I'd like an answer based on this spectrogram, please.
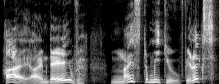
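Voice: medium pitch, wildly swooping pitch, extremely slow, a little mellow, pitched below the performer's own voice, heavily acted. A woman voicing a friendly, dopey, nervous male fox underling in a children's story. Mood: friendly, sheepish. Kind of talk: children's animal story character voice.

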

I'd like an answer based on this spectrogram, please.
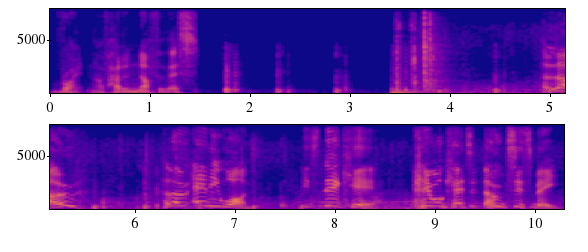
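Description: Anxious young man acting a student, swinging pitch. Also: huge pitch swings, unhurried, exaggerated voice. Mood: desperate. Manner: exclamatory, agitated. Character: anxious young male exchange student, easily rattled. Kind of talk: radio drama acting. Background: music.

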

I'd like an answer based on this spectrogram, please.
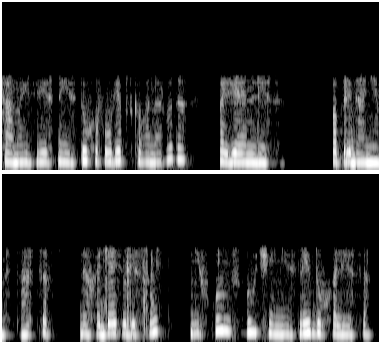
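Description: A woman with a husky voice giving a scripted storytelling narration. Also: fairly even intonation, a little slow, a little hiss or hum. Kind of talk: scripted folk tale and documentary narration. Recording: muffled, low-fidelity phone-like sound.

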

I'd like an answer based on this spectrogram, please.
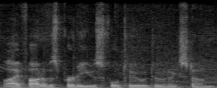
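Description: A man's voice: low-pitched, rapid-fire, faint music behind. A man voicing a level-headed cartoon ninja chameleon, dry and placating, hesitating as he banters off the cuff. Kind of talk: improvised in-character banter.

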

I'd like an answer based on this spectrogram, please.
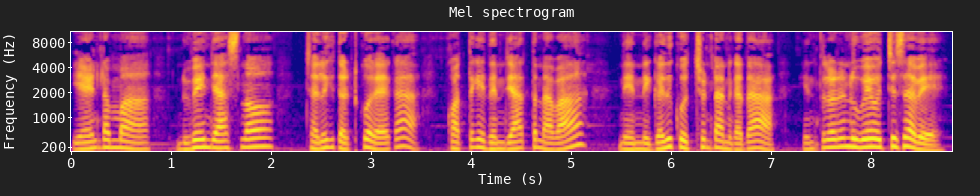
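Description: A woman's voice: on the low side, moderate pace, long pauses, darkish tone, no echo, natural voice. A woman voicing an irritable elderly mother-in-law in a family story, nagging and sarcastic. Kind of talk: dramatized moral story voice acting. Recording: music behind the voice.

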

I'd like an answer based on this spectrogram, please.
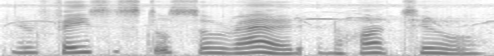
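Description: A woman voicing a possessive, obsessive young girlfriend in an ASMR roleplay, speaking sweetly and intimately with soft whispers and a creepy edge under the doting. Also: high-pitched, steady tone, measured pace, slight background noise. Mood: caring. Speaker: ASMR voice actress.

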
